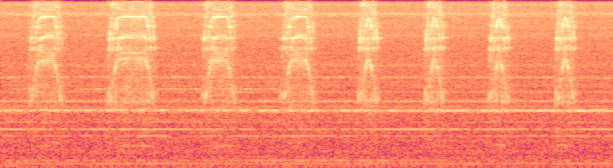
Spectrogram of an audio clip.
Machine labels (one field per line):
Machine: slide rail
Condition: normal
